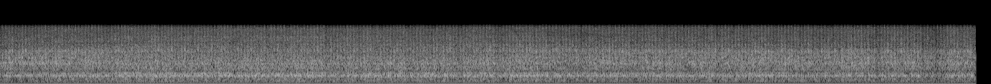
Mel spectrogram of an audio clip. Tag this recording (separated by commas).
Idling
